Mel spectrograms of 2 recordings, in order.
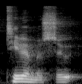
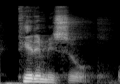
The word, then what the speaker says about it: tiramisu: Everybody else keeps pronouncing it as tiramisu. It's pronounced tiramisu.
